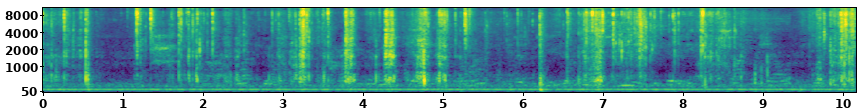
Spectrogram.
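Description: A plastic mailer bag being cut with scissors and pulled open by hand: irregular crinkling and tearing with small sharp clicks, over a steady low hum.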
